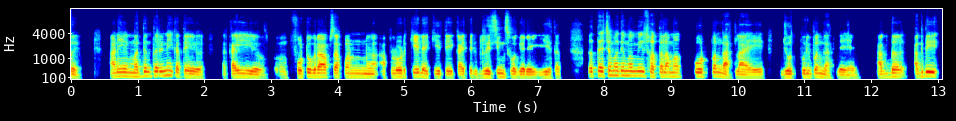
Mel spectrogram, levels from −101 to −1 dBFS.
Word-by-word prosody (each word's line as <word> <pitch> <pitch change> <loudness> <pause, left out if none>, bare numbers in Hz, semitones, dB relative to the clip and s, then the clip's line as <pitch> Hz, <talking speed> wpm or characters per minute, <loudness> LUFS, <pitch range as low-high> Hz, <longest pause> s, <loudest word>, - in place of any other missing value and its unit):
आहे 110 -4 +1 0.5
आणि 145 +2 +2
मध्यंतरी 155 +4 +1
नाही 180 0 0
का - - 0
ते 110 -3 +3 0.4
काही 120 -2 +2
अ, 100 +2 -9 0.2
फोटोग्राफ्स 135 0 +4
आपण 125 -1 -2 0.2
अपलोड 125 0 +1
केले 140 -3 +2
की 115 -1 -2
ते 110 - 0
काहीतरी 110 +1 -3
ड्रेसिंग 120 +2 +1
वगैरे 110 -1 +3 0.2
येतात. 105 0 -4 0.4
तर - - +4
त्याच्यामध्ये 180 +1 +3
मग 170 -1 +2
मी 170 0 +3
स्वतःला 145 0 0 0.4
कोट 145 0 +3
पण 150 -2 0
घातला 110 -3 +1
आहे, 100 0 0 0.3
जोधपुरी 120 +1 0
पण 125 -2 +1
घातली 100 -3 -1
आहे. 95 - -5 0.4
अगद 120 +4 -2 0.3
अगदी 310 -1 +7
125 Hz, 150 wpm, -25 LUFS, 110-145 Hz, 0.5 s, अगदी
